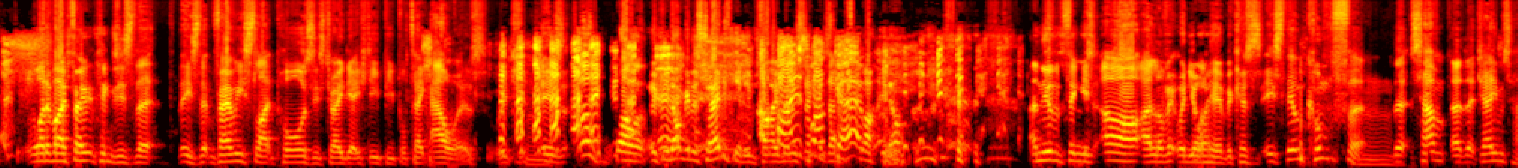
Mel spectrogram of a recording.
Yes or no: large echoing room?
no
